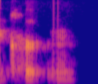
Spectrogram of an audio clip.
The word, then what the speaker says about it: curtain: just like mountain um but with curtain if you do pronounce the the vowel it can be a or it can reduce to a schwa i think it the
